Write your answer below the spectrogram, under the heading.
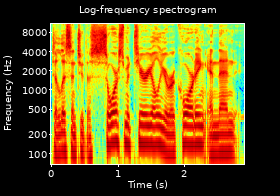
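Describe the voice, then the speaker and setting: A man's voice: medium pitch, brisk, no room sound. A man hosting a podcast in a casual, rambling technical monologue with a hobbyist's enthusiasm, recorded to cassette tape. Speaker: podcast host.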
